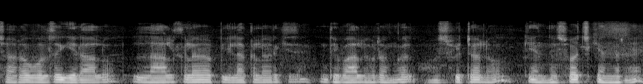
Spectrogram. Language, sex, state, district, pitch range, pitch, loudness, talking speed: Hindi, male, Bihar, Lakhisarai, 100-110 Hz, 105 Hz, -19 LUFS, 185 wpm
